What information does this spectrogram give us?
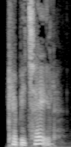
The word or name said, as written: kapital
